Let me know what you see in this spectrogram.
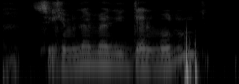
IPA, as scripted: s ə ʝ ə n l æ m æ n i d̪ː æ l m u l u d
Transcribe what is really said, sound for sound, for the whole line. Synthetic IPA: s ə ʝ ə m l æ m æ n i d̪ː æ l m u l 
